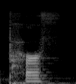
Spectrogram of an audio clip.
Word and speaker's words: PIRF: And if you are interested in learning how to speak like an American, to speak as naturally as possible, then perf is perfect for you.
